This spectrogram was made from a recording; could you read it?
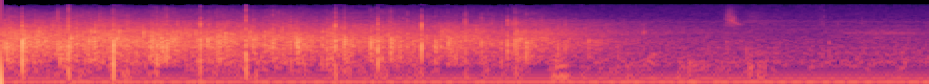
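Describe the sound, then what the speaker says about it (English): An audience claps their hands at a live-streamed event, a dense burst of applause that is loud and close at first, then thins out and fades to quiet within a few seconds. "Let us appreciate her with a hand clap."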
